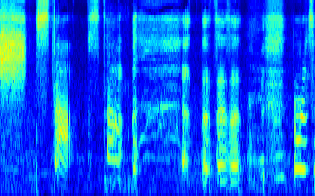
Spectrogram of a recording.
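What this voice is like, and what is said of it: Usual voice. Nothing is said of it.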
